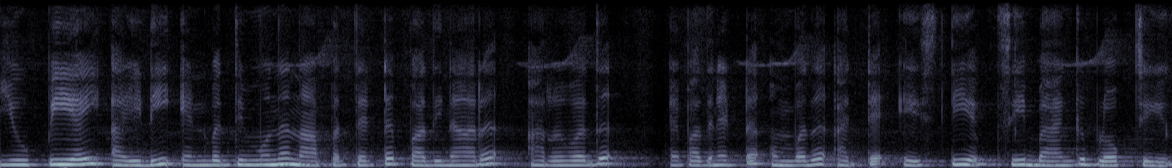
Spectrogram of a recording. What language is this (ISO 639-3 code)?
mal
